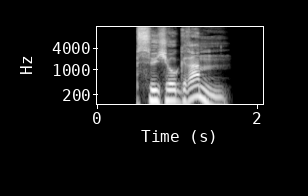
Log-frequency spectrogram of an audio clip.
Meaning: psychogram
- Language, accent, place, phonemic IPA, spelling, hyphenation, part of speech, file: German, Germany, Berlin, /psyçoˈɡʁam/, Psychogramm, Psy‧cho‧gramm, noun, De-Psychogramm.ogg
